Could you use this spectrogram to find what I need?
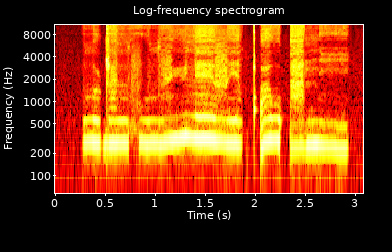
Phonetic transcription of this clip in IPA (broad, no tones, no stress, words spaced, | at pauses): loɖalfulvyl ɛ velqʼo ʔa̤ n̪i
